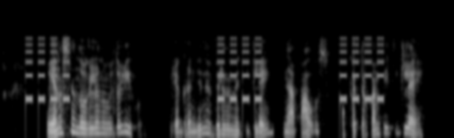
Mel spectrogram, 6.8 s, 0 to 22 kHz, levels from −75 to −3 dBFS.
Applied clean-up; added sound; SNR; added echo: none; Alarm; 3 dB; none.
